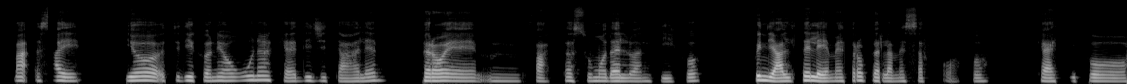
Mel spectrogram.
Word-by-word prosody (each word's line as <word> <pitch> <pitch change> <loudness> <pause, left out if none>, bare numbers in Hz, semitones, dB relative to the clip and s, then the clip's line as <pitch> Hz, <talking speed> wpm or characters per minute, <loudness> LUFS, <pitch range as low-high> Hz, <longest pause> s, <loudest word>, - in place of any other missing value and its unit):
Ma 180 0 +2
sai, 170 -1 -2 0.4
io 180 0 +4
ti 180 - -11
dico, 175 -1 0
ne 175 +1 0
ho 170 0 0
una 200 +2 +1
che 155 -6 -5
è - - -3
digitale 160 +1 -4 0.3
però 170 -1 +6
è, 165 -2 +2
mhmm, 155 0 -9
fatta 155 +2 -6
su 160 - -10
modello 155 -1 +1
antico, 150 +2 -6 0.5
quindi 190 -4 +7
ha 150 - +8
il 155 0 +1
telemetro 165 -1 +4
per 165 -2 0
la 150 - -1
messa 150 0 -8
a 145 - -11
fuoco, 150 +2 -13 0.4
che 155 - 0
è 150 0 -2
tipo, 150 -2 -3
160 Hz, 160 wpm, -25 LUFS, 150-175 Hz, 0.5 s, ha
